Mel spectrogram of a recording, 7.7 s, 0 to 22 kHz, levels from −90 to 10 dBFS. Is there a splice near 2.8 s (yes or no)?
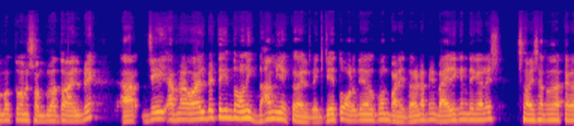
no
